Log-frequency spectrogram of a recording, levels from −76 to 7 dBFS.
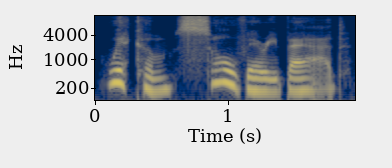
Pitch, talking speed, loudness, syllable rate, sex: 205 Hz, 125 wpm, -17 LUFS, 3.6 syllables/s, female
